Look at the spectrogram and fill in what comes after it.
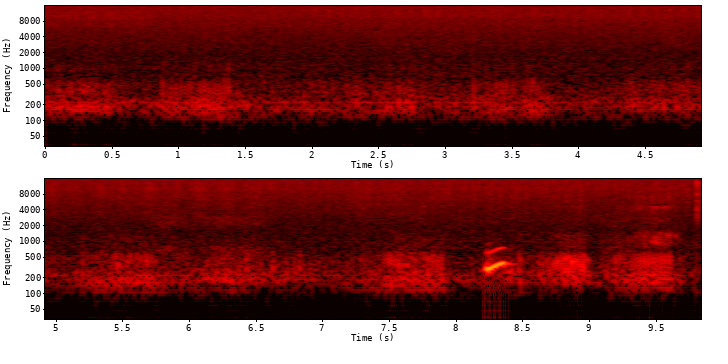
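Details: Soft, steady purring from Meatball, a contented house cat: a quiet, low throb pulsing in short bursts, with a brief squeaky sound near the end.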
